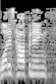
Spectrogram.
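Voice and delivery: terrified, bewildered, high-pitched panicked shriek. Speaker retells a crash scene in a story, imitating kids screaming. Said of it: "the kids are screaming".

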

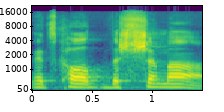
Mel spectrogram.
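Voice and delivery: ordinary delivery, nothing marked

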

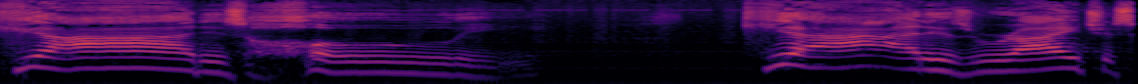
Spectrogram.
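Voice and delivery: words stretched long and slow, holy stretched. Speaker showing listeners how stretching words undercuts the truth; stretched-out words. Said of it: "I'm going to stretch my words out".

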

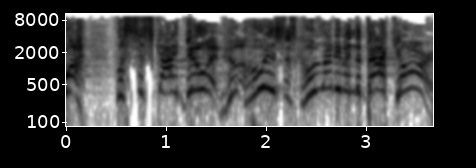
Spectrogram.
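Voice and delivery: high, loud, panicked shout. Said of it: "freaking out. It's like".

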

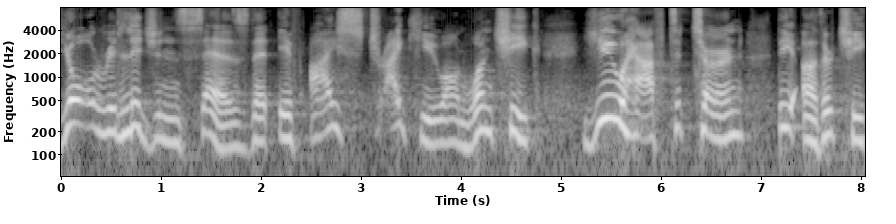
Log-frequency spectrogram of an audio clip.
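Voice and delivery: put-on British accent. Retelling what a man in a heated discussion said: imitating a British accent. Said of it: "and he had a British accent".

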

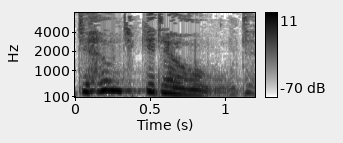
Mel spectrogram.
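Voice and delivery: put-on British accent. Quoting a ninety-seven-year-old friend's warning: imitating a British accent. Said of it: "in her dear British accent".

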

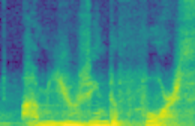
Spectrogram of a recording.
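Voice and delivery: hushed, barely audible half-whisper. Retelling a son's answer during a sermon: imitating a child half-whispering. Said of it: "To which he whispered back".

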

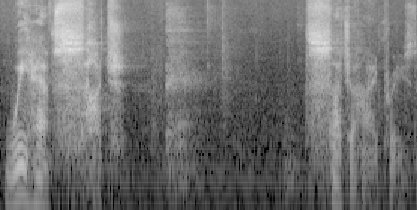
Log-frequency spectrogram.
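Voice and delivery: slow, marveling, awed emphasis on such. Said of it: "You can hear him saying".

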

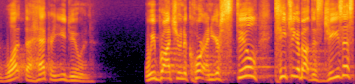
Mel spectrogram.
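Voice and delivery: furious, demanding, enraged outburst with pitch rising. Retelling the authorities questioning the apostles in court: imitating enraged authorities. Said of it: "the authorities are enraged".

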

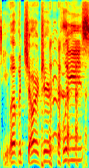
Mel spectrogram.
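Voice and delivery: high, tearful, sobbing, begging voice. Retelling asking people for a charger after the phone died, retelling a sobbing plea. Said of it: "I went around like sobbing".

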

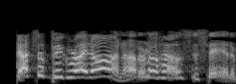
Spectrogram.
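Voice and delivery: breaking voice. Speaker keeps talking to listeners, voice cracking. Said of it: "my voice is cracking".

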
